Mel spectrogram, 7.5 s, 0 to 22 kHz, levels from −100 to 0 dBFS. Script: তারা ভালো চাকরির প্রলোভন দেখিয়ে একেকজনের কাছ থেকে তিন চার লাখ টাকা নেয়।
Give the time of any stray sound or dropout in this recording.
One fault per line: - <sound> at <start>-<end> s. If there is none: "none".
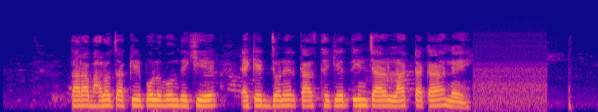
none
